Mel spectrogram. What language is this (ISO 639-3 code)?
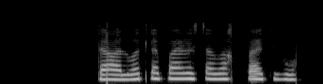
pus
